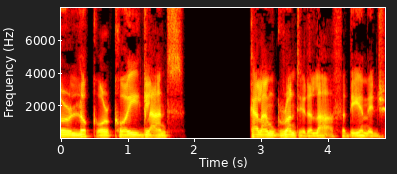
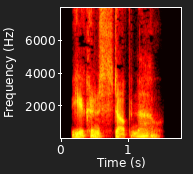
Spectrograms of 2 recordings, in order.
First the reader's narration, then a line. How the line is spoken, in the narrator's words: the wizard muttered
